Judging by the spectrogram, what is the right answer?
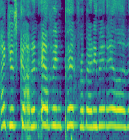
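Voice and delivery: mock very high, loud shriek of excitement. Recalling recording a concert on tape, reenact retelling excited screaming. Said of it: "I'm like screaming into the tape".

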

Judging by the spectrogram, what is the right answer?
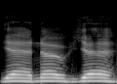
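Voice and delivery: loud, high, tossed-off chatter. Retelling a funny video, doing a Ricky Gervais impression. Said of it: "doing a perfect Ricky Gervais impression".

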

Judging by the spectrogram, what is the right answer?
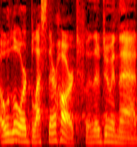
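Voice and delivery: snide, insincere, sarcastic tone. Showing a wrong way to pray for an enemy: sarcastic prayer. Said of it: "a sarcastic".

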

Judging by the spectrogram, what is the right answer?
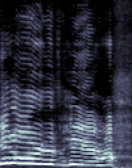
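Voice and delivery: very high, exaggerated, over-the-top fake woman's voice. Imitate Terry Gilliam deciding to be a woman, in Terry Gilliam's over-the-top fake woman's voice. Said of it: "With that over-the-top fake woman's voice".

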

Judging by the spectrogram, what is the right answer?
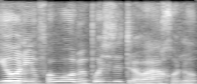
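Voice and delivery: put-on elderly gentleman's way of talking. Retelling a man's request for a work favor, in an old man voice. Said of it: "Con su voz de viejito".

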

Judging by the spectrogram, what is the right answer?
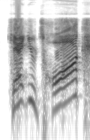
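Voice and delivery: strong put-on New York accent. Retelling a guy trying to get a woman to talk, in a heavy new york accent. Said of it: "in a really fucking New York accent".

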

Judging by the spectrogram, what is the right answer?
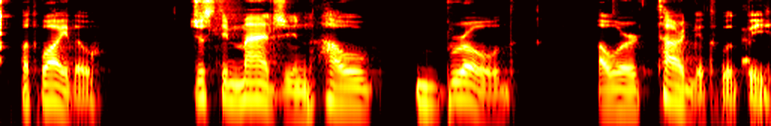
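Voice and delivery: very low voice. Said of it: "why have you changed your, your, your pitch, your voice pitch?".

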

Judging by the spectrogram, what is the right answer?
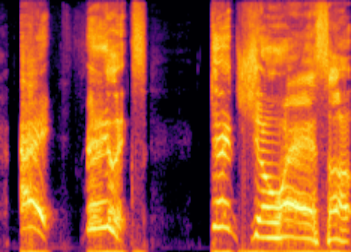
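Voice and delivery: very loud, very high, shrill drill-sergeant bellow. Recalling a coach who always sounded like a military sergeant: imitating a drill sergeant yelling. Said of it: "like a military sergeant yelling".

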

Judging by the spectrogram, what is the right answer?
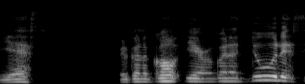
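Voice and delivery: high, rousing, inspiring motivational tone. Joking that the podcast has a new phase: mock inspirational speaker. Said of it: "Speaking like a person inspiring people".

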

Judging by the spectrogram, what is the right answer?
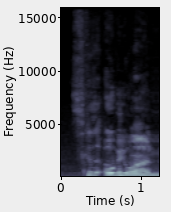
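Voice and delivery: high, loud freak-out with a laugh. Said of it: "He's like".

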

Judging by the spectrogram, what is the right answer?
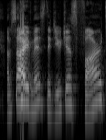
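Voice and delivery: loud, high-pitched, slow scream.

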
